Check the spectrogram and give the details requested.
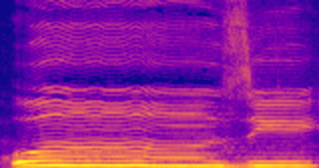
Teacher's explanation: Unzi ada nun sukun ketemu huruf za, ini dinamakan dengan ikhfa awsat, mana awsat pertengahan. Cara bacanya, nunnya disamarkan kemudian siap-siap menuju huruf za. Unzi. Hukum bacaan ikhfa awsat dibacanya sambil didengungkan.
